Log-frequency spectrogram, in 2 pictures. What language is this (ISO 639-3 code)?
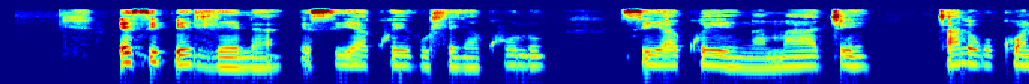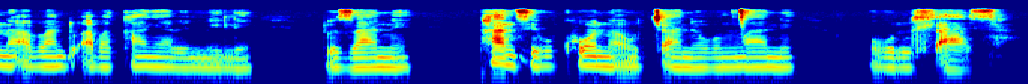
nde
